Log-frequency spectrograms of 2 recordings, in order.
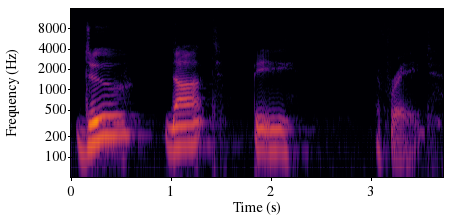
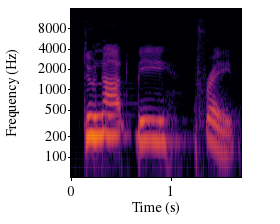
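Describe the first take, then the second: First: Gentle comfort. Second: Said in the usual way. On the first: Acted. Quoting Christ's gentle comfort.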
